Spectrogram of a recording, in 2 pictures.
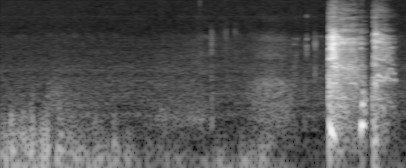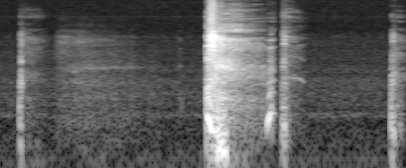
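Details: Two bursts of harsh coughing, each a strong cough then smaller ones, during a night-time asthma attack keeping the person from sleeping, fan noise in background; asthma-attack cough.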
